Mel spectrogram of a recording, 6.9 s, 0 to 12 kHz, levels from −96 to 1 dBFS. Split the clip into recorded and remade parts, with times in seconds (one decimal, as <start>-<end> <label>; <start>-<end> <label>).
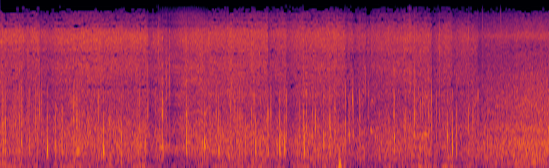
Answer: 0.0-2.0 recorded; 2.0-2.6 remade; 2.6-6.9 recorded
